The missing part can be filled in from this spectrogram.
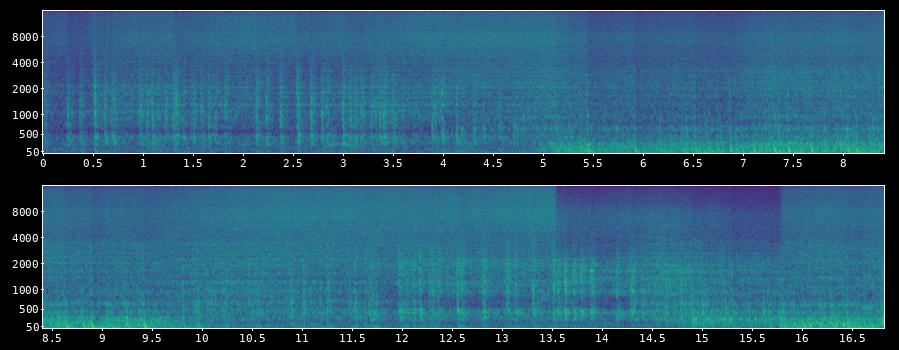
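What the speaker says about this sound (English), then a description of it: "just vinyl distortion with a bunch of things in front of it" Steady crackling, hissing texture with dense noise throughout, shifting in tone partway through, like a gritty vinyl-style distortion bed with other sounds layered on top.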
